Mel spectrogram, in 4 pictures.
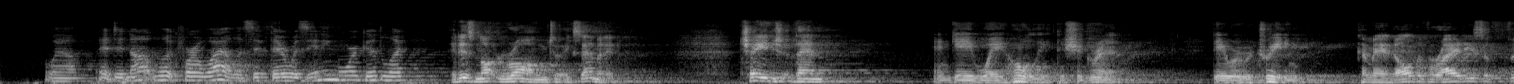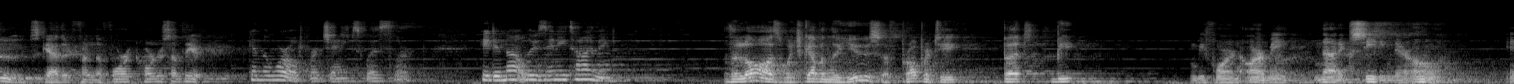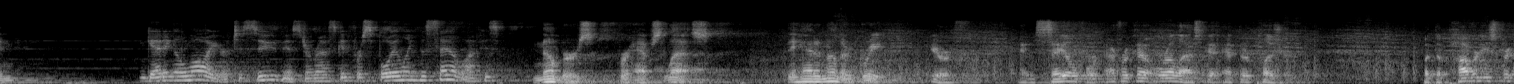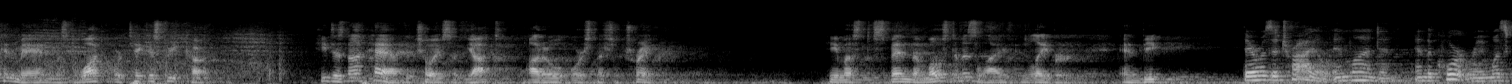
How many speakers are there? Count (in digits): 4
